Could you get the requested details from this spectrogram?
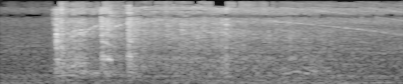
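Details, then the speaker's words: Both camshaft position sensors (intake and exhaust) unplugged: the starter spins the engine over steadily but it never fires, a crank no-start. With the sensors plugged back in it starts and runs, since the PCM uses them mainly on startup. "try it again yeah it won't start so now if we plug him back in it will start and run"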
